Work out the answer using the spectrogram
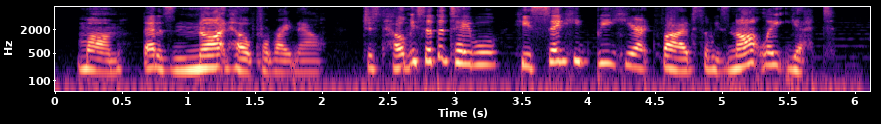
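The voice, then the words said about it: Yelling, stressed voice. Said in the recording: “why are you yelling?”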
